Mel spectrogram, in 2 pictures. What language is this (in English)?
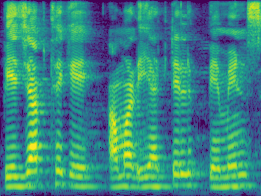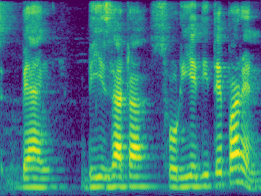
Bangla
